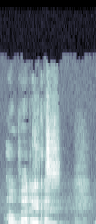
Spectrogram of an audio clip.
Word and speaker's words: Helvetica: Helvetica, whatever it's called. – Helvetica.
